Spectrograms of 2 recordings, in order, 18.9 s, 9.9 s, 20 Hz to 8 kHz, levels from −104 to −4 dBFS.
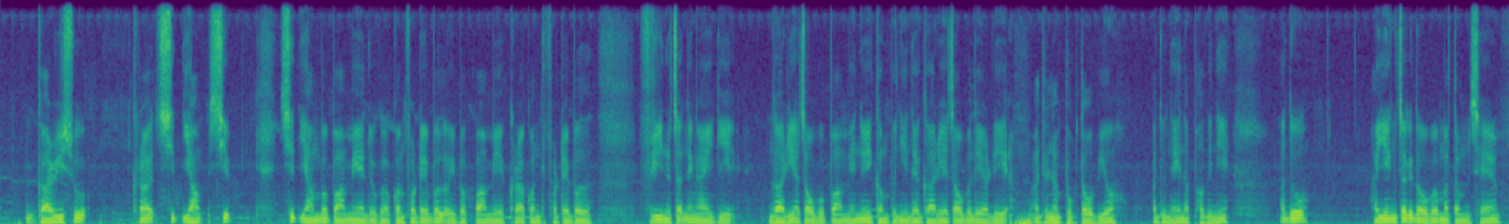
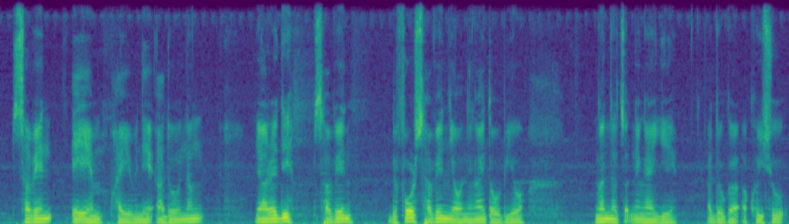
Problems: background sounds at intervals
